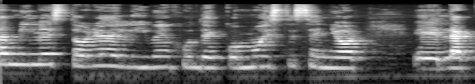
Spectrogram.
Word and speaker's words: Leeuwenhoek: Leeuwenhoek se pronuncia con una B, hook. Leeuwenhoek.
